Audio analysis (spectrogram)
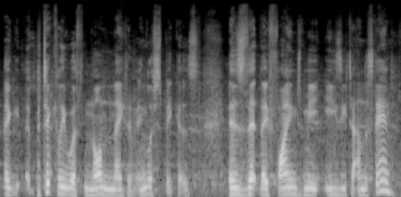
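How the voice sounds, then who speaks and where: A man with a mild New Zealand accent, a qigong teacher talking casually and thoughtfully to camera, often stammering over restarts. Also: medium pitch. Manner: thoughtful, rambling, frequent stammered restarts and fillers.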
